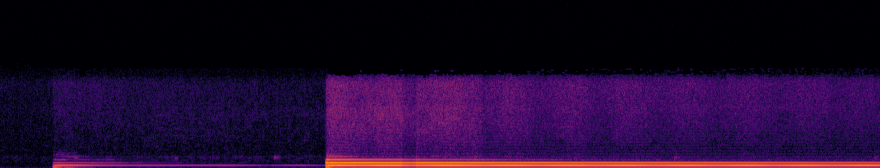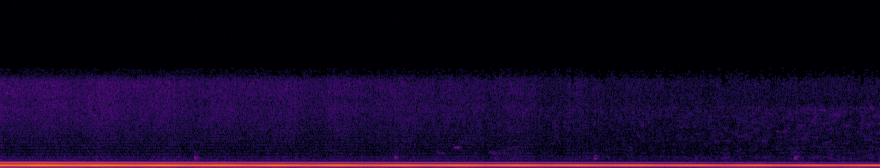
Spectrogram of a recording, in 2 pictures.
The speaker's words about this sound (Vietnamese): xin sư cô thỉnh một tiếng chuông cho mọi người buông thư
